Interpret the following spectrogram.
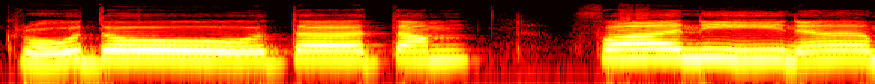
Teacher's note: त के ऊपर बिंदी है और बाद में क्या है फ, तो बिंदी का उच्चारण क्या होगा म। क्रोधोदतम फनिन मुत्फन मापतंतम आक्रामतिक, स्वरघात हो रहा है, मिश्रित अक्षर है।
